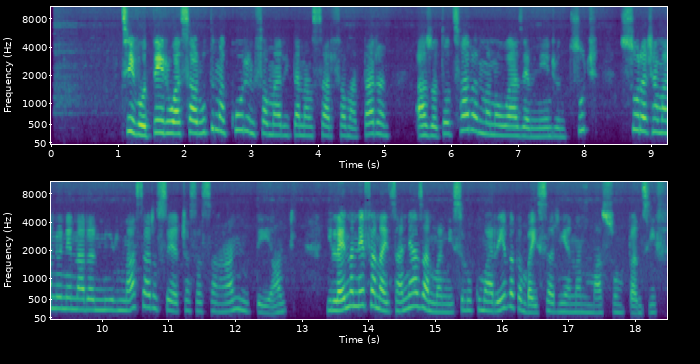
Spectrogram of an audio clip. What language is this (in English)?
Malagasy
